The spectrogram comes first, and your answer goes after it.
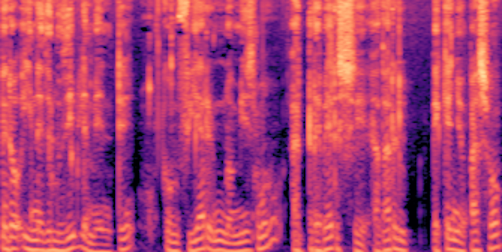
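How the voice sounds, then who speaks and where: Somewhat breathy, this man's voice has a dark, mellow tone and fairly low pitch. His pitch varies in an ordinary way. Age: 50s. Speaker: coach and entrepreneur. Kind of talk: radio interview.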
